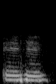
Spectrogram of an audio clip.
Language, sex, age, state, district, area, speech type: Kannada, female, 18-30, Karnataka, Bidar, urban, conversation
